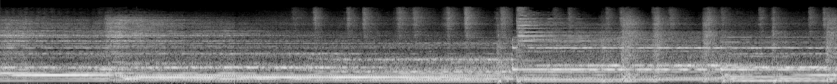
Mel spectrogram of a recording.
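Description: Live rock band playing an instrumental passage: electric guitars hold ringing chords that change every second or two, and drum-kit cymbal hits join in about three seconds in.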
